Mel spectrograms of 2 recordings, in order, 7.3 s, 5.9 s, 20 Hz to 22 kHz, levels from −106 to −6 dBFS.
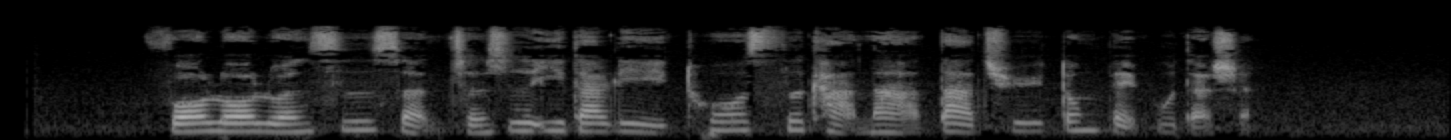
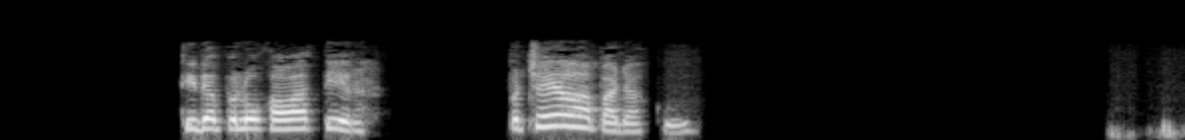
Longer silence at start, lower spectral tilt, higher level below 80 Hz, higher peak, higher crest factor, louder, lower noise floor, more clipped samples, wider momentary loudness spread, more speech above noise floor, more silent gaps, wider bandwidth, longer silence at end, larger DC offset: second, 0.75 s vs 0.9 s; second, 0 dB/octave vs -5.5 dB/octave; second, under -90 dBFS vs -68 dBFS; second, -28 dBFS vs -2 dBFS; about the same, 22 dB vs 18 dB; second, -46 LUFS vs -17 LUFS; second, -83 dBFS vs under -90 dBFS; neither; second, 10 LU vs 13 LU; second, 36 dB vs over 73 dB; second, none vs 1.94-2.53 s, 3.51-5.51 s; first, 11.5 kHz vs 7.2 kHz; first, 1 s vs 0.05 s; neither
